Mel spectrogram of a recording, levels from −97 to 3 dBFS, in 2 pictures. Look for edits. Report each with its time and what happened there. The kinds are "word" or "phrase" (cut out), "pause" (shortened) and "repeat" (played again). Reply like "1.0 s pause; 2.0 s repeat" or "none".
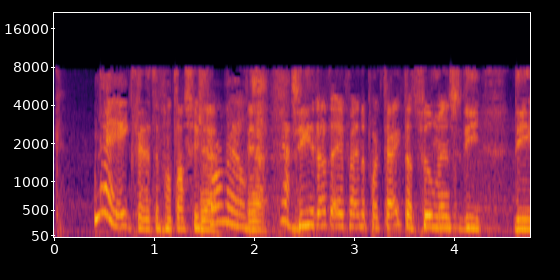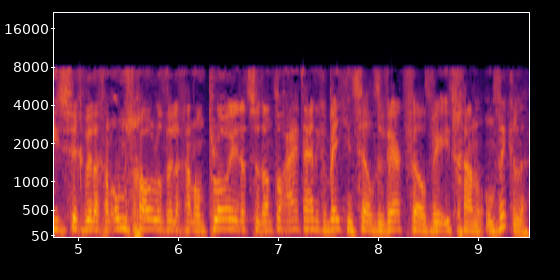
none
